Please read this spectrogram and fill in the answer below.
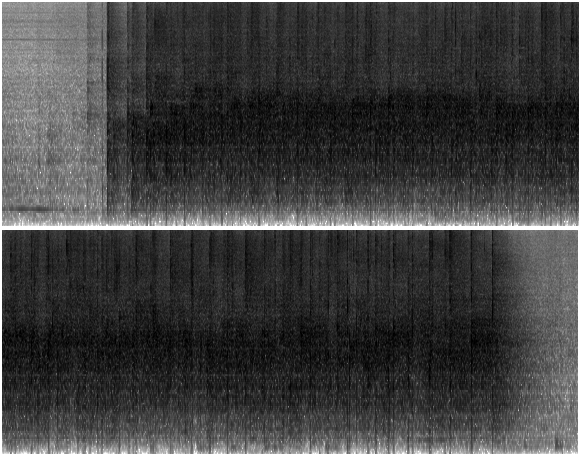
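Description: Audience applauding: the clapping breaks out suddenly about a second and a half in, holds steady, and dies away near the end.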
